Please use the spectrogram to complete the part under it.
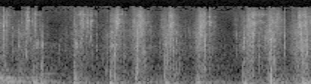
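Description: Heavy boots clank steadily on a metal floor.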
